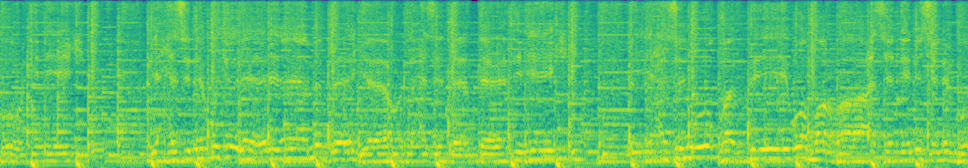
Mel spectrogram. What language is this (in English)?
Arabic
